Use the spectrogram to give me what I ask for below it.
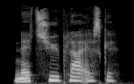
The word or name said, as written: natsygeplejerske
